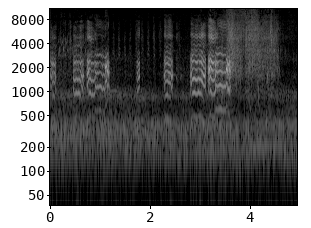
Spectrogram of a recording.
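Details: Long-tailed duck (Clangula hyemalis) display call: nasal, yodelling honks in quick bursts, each with a wavering, bending pitch, over a quiet background murmur.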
